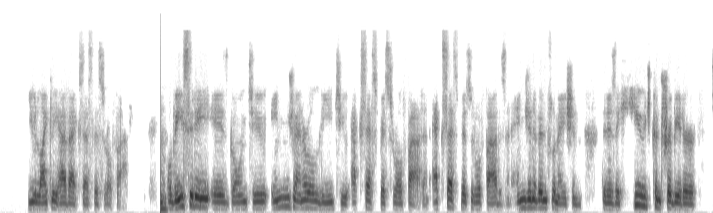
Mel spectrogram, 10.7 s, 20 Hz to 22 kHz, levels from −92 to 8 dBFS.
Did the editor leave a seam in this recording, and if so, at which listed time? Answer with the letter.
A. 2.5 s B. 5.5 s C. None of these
A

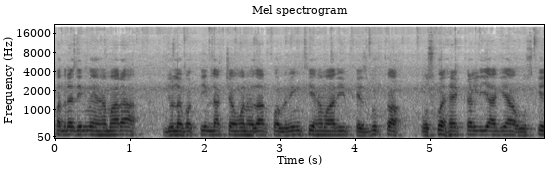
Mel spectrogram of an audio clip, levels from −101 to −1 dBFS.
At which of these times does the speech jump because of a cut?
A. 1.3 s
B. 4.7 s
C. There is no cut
C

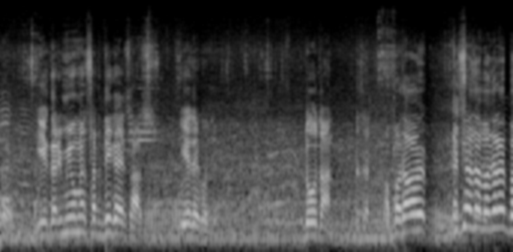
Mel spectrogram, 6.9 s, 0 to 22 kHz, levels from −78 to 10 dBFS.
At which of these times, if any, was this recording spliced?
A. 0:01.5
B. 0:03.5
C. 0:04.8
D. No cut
C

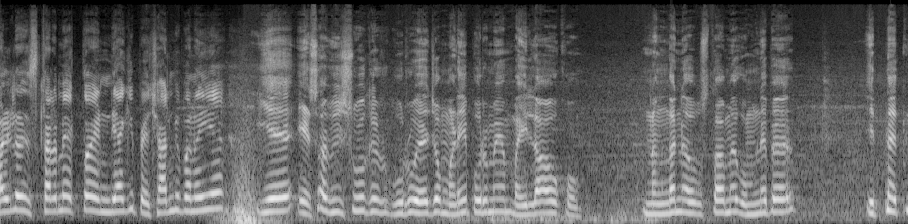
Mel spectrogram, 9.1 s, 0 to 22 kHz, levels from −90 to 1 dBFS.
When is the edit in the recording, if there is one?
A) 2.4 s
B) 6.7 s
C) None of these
A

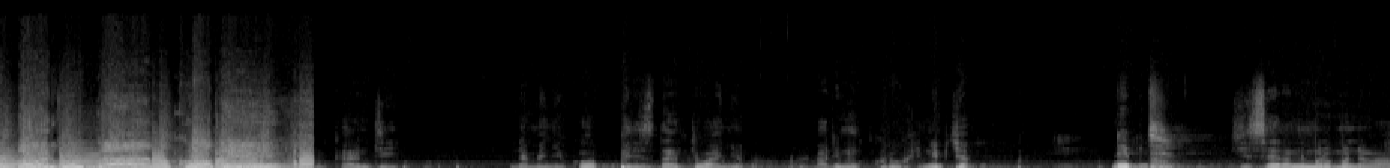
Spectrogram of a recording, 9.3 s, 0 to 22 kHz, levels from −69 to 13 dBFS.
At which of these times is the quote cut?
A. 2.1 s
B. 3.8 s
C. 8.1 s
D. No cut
A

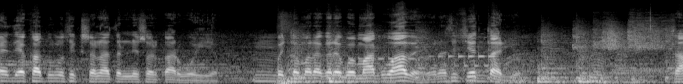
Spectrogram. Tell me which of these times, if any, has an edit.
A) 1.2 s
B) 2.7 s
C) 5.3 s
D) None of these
B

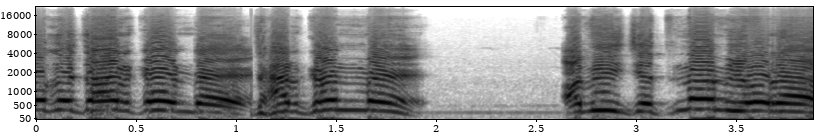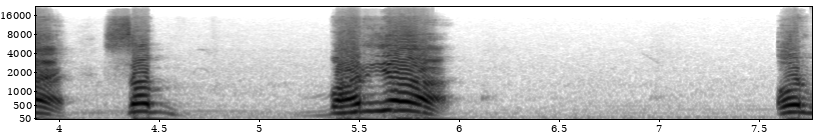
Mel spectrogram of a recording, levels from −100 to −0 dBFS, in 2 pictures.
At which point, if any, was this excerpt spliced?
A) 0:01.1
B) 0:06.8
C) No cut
A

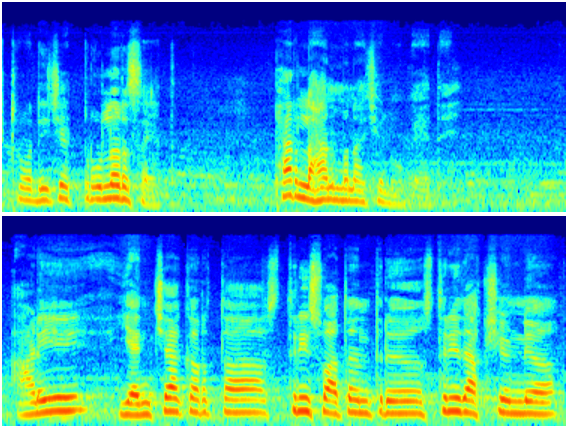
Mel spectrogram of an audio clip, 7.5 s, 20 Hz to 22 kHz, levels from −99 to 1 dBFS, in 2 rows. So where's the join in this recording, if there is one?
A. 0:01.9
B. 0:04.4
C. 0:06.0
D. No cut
D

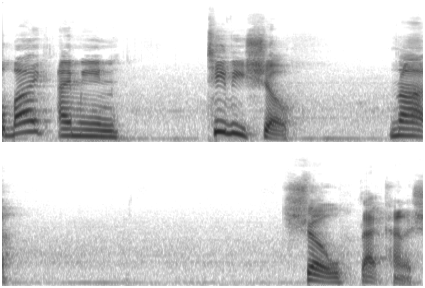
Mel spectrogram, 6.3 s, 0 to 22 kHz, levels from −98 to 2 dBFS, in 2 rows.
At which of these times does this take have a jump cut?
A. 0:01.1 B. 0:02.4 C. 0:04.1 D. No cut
D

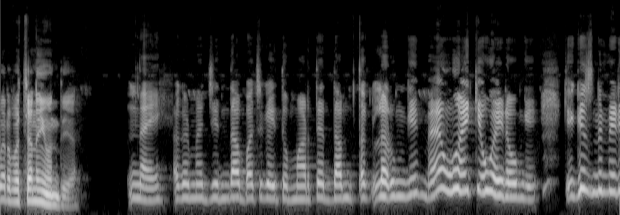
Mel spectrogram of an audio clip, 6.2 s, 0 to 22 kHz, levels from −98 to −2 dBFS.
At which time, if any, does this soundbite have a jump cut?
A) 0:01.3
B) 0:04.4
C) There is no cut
A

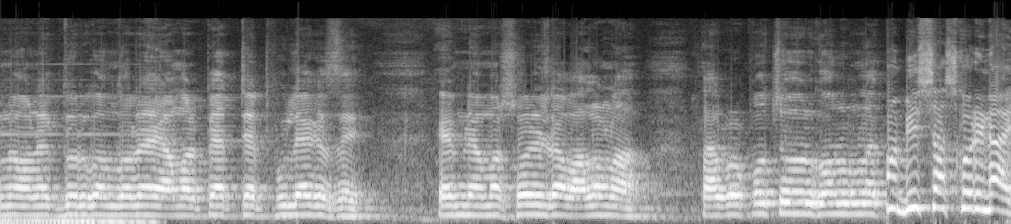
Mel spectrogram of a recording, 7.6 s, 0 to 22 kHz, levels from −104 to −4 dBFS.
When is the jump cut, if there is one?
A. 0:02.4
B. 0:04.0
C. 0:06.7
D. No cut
C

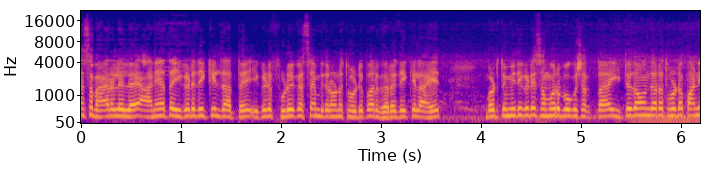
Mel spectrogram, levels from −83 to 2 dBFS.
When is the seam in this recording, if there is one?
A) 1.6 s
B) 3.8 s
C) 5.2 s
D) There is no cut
D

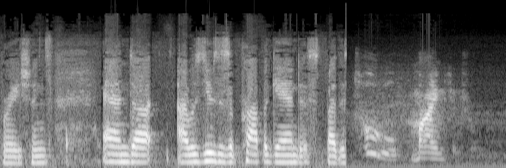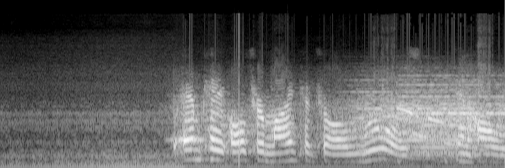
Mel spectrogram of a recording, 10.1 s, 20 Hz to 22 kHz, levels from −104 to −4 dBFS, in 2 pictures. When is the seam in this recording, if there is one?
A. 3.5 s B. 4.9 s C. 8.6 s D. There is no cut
A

